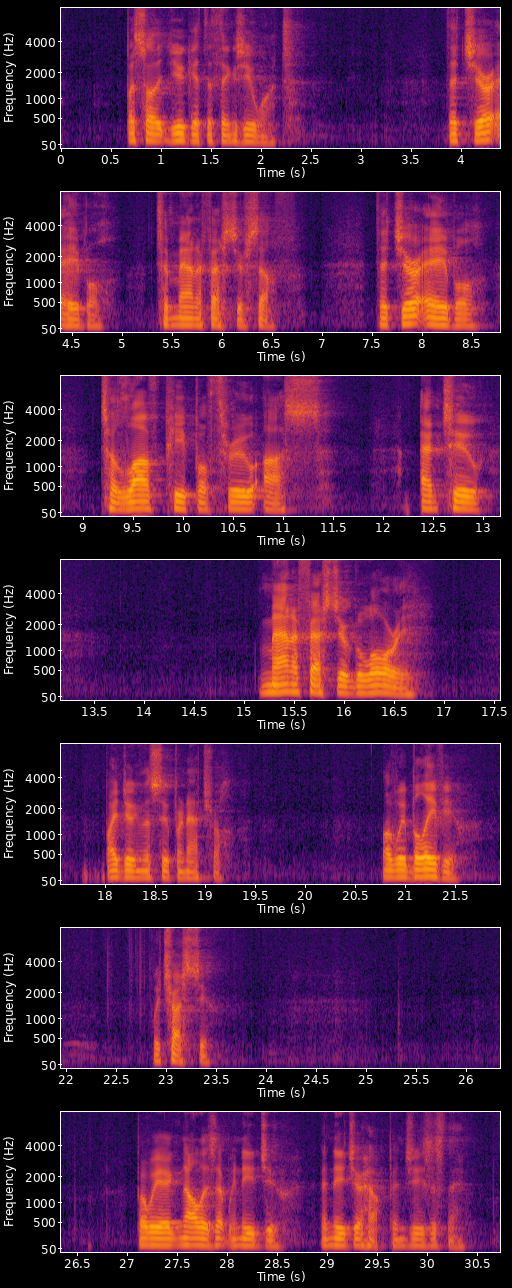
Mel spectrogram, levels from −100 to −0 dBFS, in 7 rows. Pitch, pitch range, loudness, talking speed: 100 Hz, 95-105 Hz, -26 LUFS, 100 wpm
